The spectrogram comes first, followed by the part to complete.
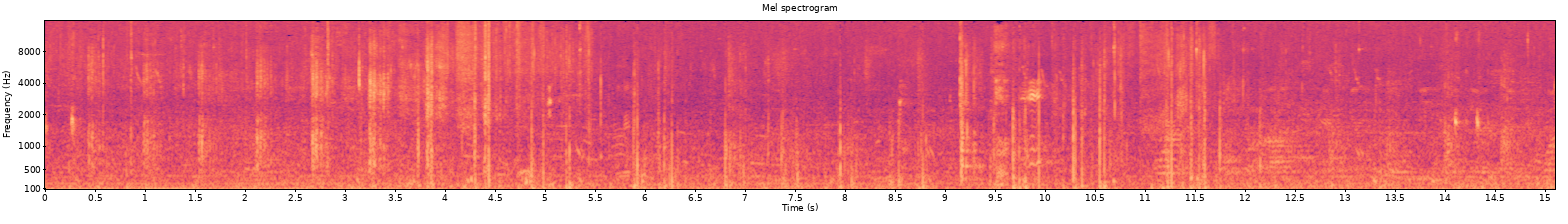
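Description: Hoofbeats of a show-jumping horse cantering on a sand arena, a run of dull knocks, with voices talking in the background.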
